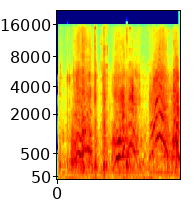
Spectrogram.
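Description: Zipper on a Canon camera bag being pulled open in a few short strokes.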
